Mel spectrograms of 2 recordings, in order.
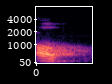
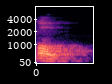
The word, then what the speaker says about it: of: ओव, ऑफ नहीं, ओव.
